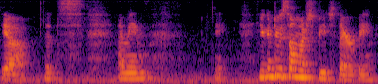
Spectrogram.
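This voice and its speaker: A woman host who chats casually, laughs often and keeps affirming her guest. Her voice sits in a roomy, echoey space, with a faint rumble underneath. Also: expressive, unhurried, gravelly. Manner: affirming, laughs often, many back-channel replies. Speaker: podcast host. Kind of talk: casual podcast conversation.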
